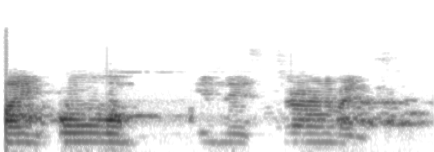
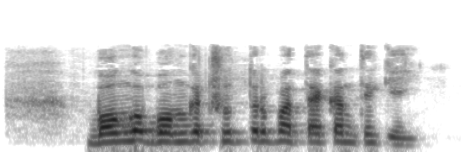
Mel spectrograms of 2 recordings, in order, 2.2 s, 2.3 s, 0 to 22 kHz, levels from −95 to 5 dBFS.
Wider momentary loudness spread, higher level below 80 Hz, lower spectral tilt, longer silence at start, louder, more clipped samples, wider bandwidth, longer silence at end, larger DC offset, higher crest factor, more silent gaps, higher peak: first, 23 LU vs 12 LU; second, -76 dBFS vs -62 dBFS; second, -4.5 dB/octave vs -6 dB/octave; second, 0.05 s vs 0.25 s; second, -29 LUFS vs -17 LUFS; neither; second, 6.6 kHz vs 7.4 kHz; second, 0.05 s vs 0.25 s; neither; first, 22 dB vs 16 dB; neither; second, -8 dBFS vs -2 dBFS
